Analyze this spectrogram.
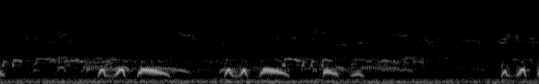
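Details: Spotted dove, known locally as tekukur, used to lure wild doves: rounded, hollow coos grouped in quick pairs followed by a longer note, with softer doves cooing farther off.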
